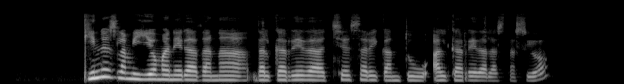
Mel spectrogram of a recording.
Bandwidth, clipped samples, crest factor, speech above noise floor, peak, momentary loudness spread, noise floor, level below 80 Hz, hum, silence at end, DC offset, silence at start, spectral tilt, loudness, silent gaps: 11.5 kHz; under 0.1%; 20 dB; 57 dB; -6 dBFS; 15 LU; -80 dBFS; -80 dBFS; none; 0.75 s; under 0.1%; 0.85 s; -4.5 dB/octave; -24 LUFS; none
